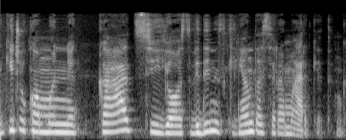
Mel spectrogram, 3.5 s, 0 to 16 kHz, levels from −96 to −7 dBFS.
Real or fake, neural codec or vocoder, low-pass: real; none; 10.8 kHz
